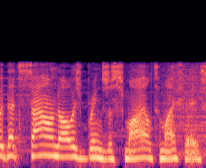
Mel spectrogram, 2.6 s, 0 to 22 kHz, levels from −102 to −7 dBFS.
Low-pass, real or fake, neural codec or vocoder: 5.4 kHz; real; none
